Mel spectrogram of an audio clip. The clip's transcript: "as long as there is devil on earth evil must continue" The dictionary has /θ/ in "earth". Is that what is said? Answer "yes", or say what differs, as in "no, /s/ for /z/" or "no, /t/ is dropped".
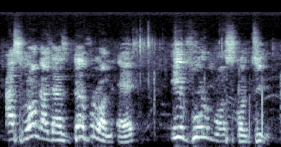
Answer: no, /t/ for /θ/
